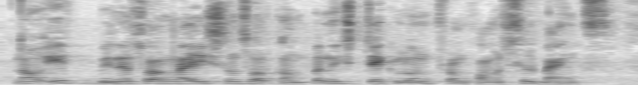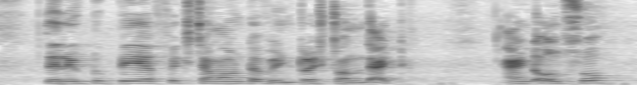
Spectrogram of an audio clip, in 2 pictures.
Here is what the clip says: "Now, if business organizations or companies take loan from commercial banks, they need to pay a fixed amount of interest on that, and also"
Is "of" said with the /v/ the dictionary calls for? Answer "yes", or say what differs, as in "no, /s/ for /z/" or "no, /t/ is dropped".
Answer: yes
